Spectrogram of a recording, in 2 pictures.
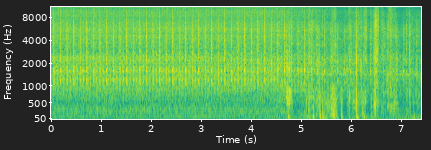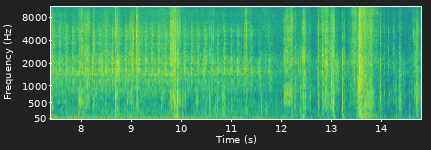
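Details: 1987 Volvo 740 Turbo rough-idling on three cylinders due to a faulty plug wire: steady, deep knocking from low in the block, louder at the oil pan than the valve cover; a shop said piston slap, owner doubts it, cause unclear.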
